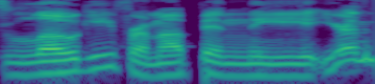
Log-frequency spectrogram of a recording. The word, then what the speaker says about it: Loge: I learned how to say his last name. It doesn't look like that, but it's Jace Loge from up in you're in the Bemidji area?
